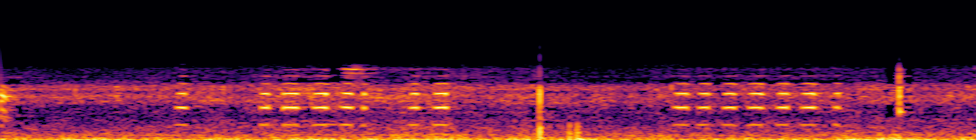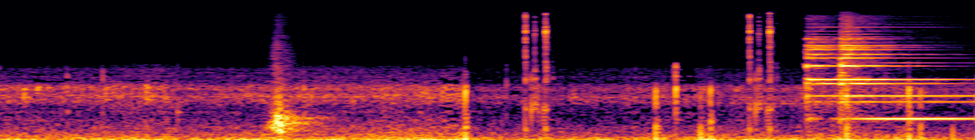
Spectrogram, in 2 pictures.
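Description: A motorbike escort honks its horn for an ambulance running without a siren: short horn toots repeat over steady engine and road rumble, with a few sharper blasts near the end.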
